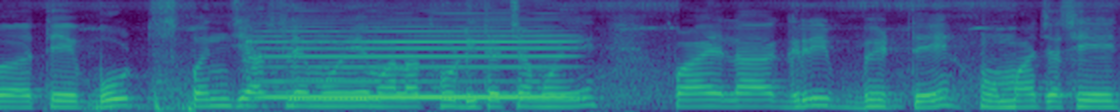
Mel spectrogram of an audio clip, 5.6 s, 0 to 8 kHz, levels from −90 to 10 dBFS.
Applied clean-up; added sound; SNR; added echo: none; Bowed string instrument; -2 dB; none.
